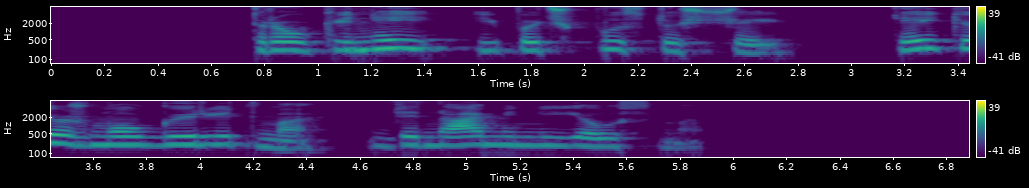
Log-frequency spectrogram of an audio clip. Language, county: Lithuanian, Vilnius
